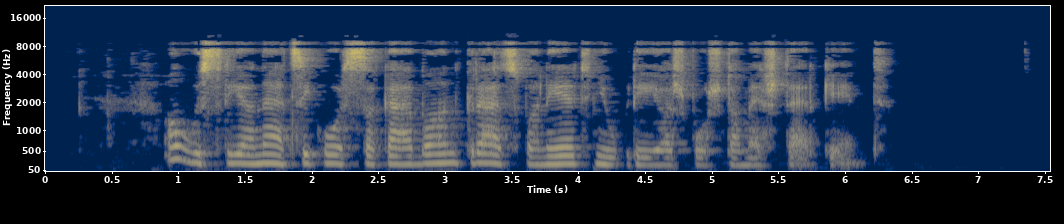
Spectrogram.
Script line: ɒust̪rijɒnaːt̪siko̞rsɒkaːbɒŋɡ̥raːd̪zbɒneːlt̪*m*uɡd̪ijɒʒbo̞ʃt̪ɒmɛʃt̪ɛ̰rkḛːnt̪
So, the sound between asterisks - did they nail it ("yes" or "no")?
no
